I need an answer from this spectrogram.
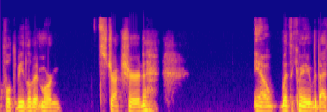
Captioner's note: laughter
